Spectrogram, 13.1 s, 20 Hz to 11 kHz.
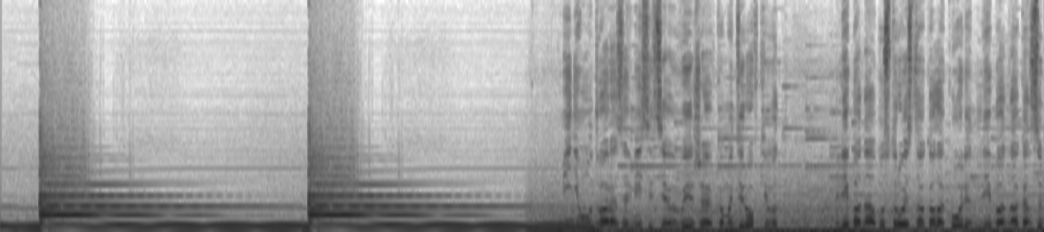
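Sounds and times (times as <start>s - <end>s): large church bell ringing: 0.0s - 11.8s
low pulsing hum: 6.6s - 13.0s.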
